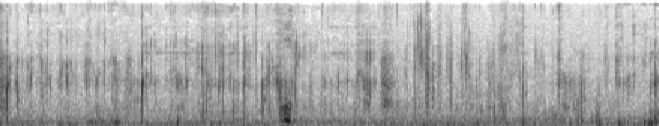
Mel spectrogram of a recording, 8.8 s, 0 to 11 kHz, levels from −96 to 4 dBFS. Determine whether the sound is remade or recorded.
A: remade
